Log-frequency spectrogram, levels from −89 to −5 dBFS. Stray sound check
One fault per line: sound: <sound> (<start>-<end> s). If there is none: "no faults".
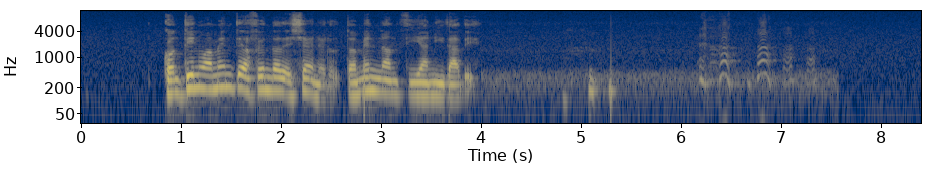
sound: laugh (4.8-5.4 s)
sound: laugh (6.2-7.4 s)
